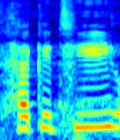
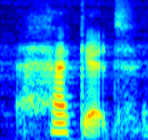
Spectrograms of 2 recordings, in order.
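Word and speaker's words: Hecate: pra into my practice you can pronounce her name as hecky or heckit uh I I've heard both but I actually pronounce it heckit drawing a daily tarot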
